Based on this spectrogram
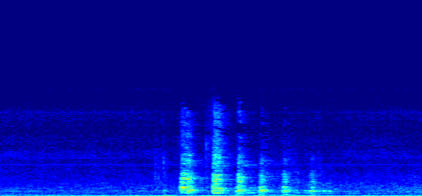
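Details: Chickens inspecting their new coops give a burst of about six quick, harsh clucks in close succession midway through, over a steady low hum.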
